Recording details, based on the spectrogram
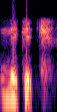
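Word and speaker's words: Nikic: on last week uh chris nicki i think it's i see but they pronounce it nikki he was the first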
